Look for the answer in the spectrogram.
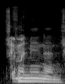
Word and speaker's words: féminin: masculine, feminine, feminine, feminine, feminine, Féminin.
